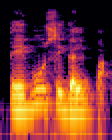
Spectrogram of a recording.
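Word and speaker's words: Tegucigalpa: हरस कंट्री आता है इसकी राजधानी क्या है तेगू सी गल्पा तेगू सी गल्पा क्या है भाई स्पेलिंग लिख देता हूं टी ई जी यू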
